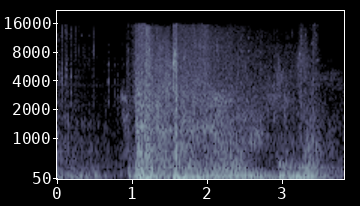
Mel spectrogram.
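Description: Electricity crackles and zaps sharply.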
